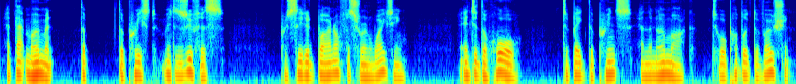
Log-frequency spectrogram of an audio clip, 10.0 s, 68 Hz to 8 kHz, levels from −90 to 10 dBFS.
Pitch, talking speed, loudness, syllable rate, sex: 110 Hz, 155 wpm, -21 LUFS, 6.2 syllables/s, male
